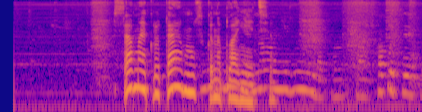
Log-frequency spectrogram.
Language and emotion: Russian, neutral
